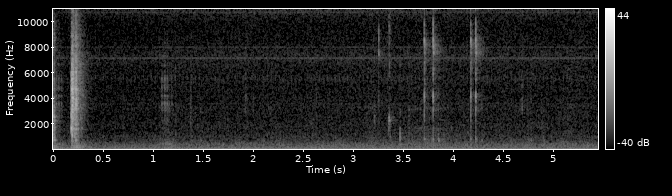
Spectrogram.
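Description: Computer keyboard keys clicking: one sharp, loud click just after the start, then a few faint scattered key clicks, over quiet room hiss.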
